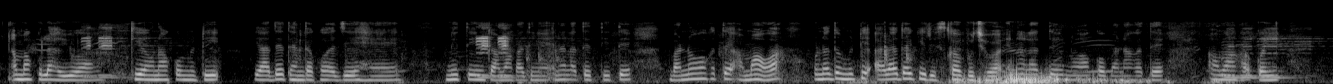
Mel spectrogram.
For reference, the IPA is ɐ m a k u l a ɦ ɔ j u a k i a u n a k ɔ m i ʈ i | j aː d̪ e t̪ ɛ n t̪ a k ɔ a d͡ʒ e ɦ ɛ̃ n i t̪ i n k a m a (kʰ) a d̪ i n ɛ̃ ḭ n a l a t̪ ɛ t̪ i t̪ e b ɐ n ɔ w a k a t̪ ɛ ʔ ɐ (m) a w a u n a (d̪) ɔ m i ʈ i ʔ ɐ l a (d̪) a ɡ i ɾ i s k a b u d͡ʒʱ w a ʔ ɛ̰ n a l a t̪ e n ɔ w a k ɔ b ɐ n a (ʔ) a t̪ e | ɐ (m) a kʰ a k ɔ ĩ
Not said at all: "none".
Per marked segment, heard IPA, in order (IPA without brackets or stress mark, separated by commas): k, m, d̪, d̪, k, m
